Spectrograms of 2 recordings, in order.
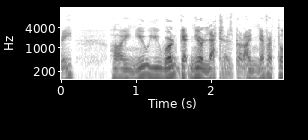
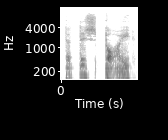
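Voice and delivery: soft, controlled growl; 3 semitones lower, 7 dB quieter than usual. A narrator's reading. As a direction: keep the anger low and quiet. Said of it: "he growled at the Dursleys".

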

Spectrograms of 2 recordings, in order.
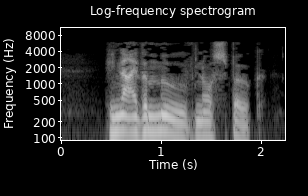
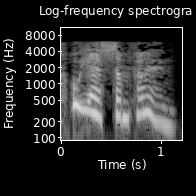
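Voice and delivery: very high gabble; unnaturally high; 14 semitones higher than usual. A narrator's reading. Shaken boy reassures his friend, unnaturally high. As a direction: insist too brightly that nothing is wrong. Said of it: "gabbled in the same unnaturally high voice".

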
